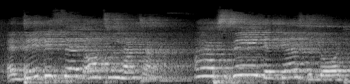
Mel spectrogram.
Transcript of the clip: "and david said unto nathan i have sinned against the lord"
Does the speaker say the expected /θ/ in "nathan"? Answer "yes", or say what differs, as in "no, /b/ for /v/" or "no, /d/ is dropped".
no, /t/ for /θ/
